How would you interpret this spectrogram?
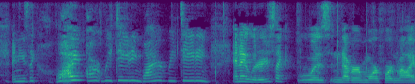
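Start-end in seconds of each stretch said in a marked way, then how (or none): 0.8-3.2 frantic, demanding, high-pitched angry yelling. Cruising down the road, the speaker recounts him yelling again: retelling a yell. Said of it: "he starts yelling at me again".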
